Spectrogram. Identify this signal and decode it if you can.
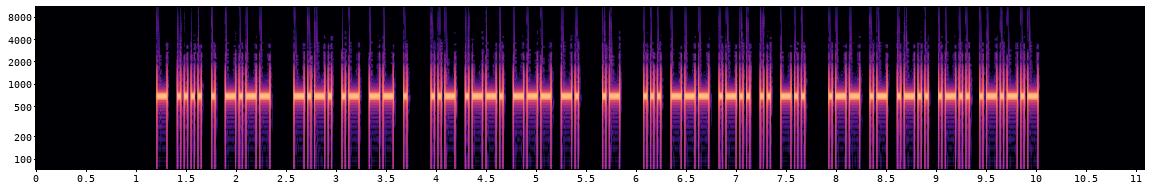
Morse code, heard as a keyed tone, about 34 wpm, 700 Hz. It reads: THEY CAME UPON A SOLID WALL.
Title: Sentences from Top 1500 Words 35wpm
